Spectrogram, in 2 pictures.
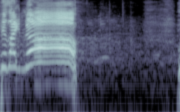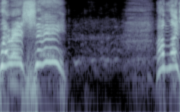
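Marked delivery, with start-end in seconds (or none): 0.4-3.7 very high, loud drawn-out wail; terrified child. Acted. Son scared of tooth fairy, terrified wail. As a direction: shriek it like a panicked kid. Frightened child reacting to threat.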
